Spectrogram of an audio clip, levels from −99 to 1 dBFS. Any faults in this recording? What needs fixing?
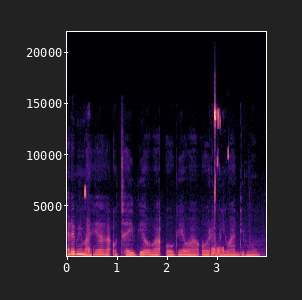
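DAB burbling at 0.34–0.52 s, before "ũteithio wa ũũgĩ wa", and 2.83–3.22 s, after it. Bit errors of somewhat under one percent slip through and corrupt samples in single sub-bands, giving short blips of noise rather than the clean silent gaps of dropouts. Better reception, through a stronger antenna or signal, would keep errors within correction.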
